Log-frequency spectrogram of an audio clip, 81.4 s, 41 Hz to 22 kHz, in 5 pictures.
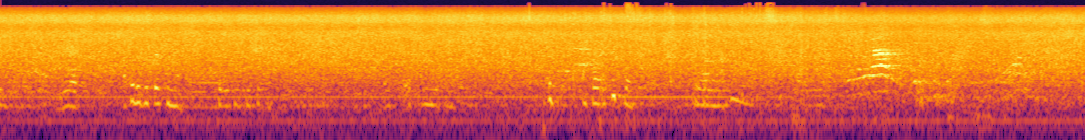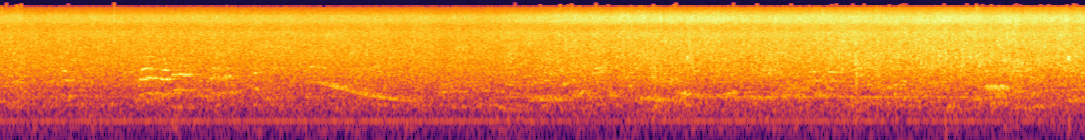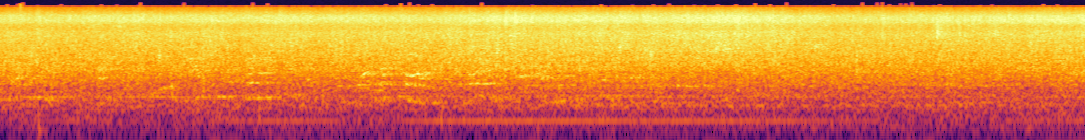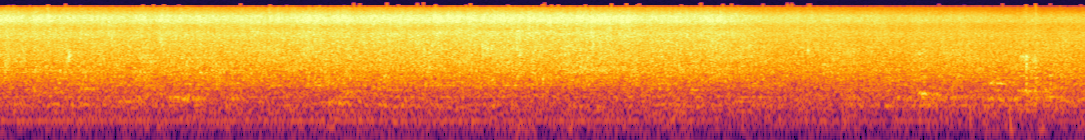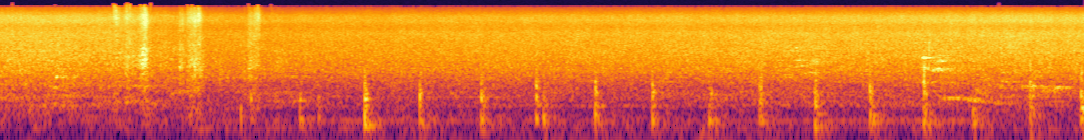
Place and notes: Hanuschgasse, Wien, Österreich - Schmetterlinghaus
visit of the Butterfly Greenhouse, Burggarten, Vienna.
25 January 2022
